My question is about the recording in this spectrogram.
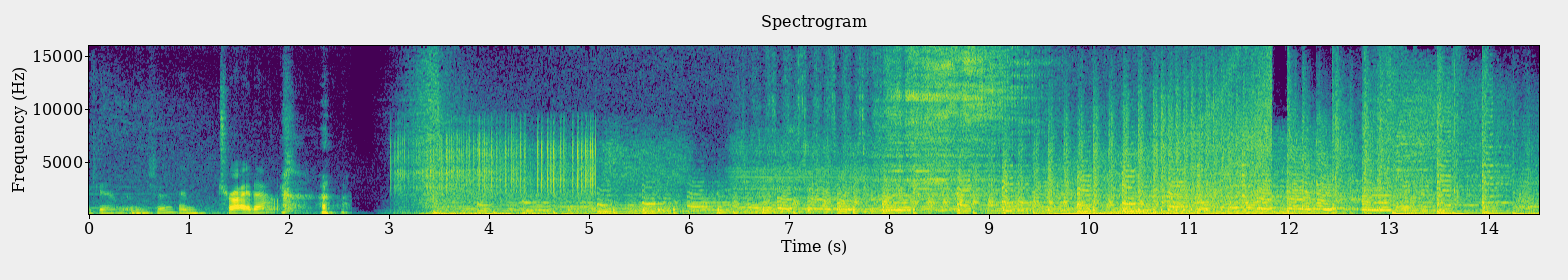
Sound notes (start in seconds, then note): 3.0 upbeat music; 3.0 welder scorching; 11.2 upbeat music continues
